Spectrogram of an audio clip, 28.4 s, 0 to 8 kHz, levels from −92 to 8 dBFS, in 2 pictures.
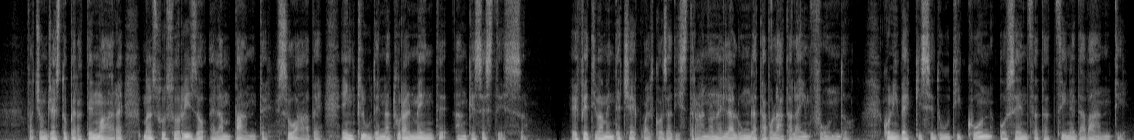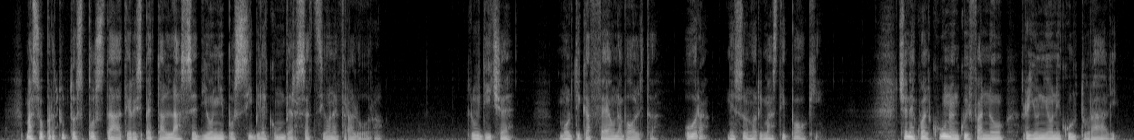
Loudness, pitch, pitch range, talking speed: -27 LUFS, 90 Hz, 80-100 Hz, 145 wpm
